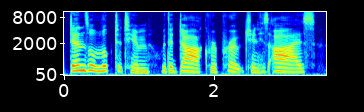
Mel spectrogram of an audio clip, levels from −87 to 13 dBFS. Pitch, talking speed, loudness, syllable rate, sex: 220 Hz, 190 wpm, -17 LUFS, 4.5 syllables/s, female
